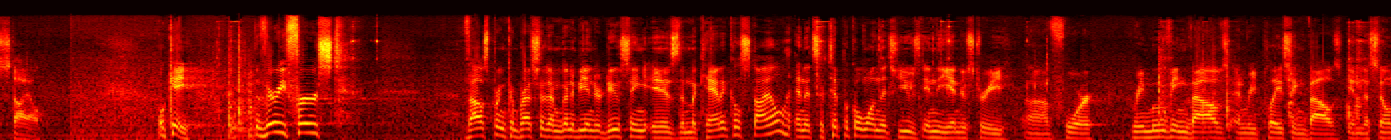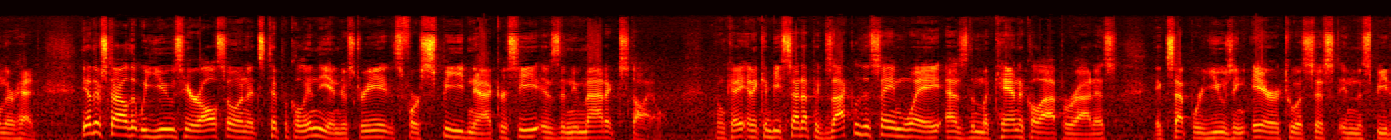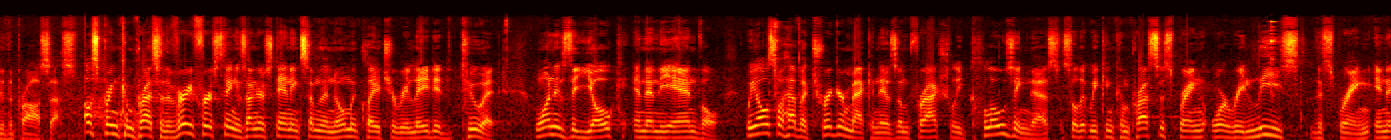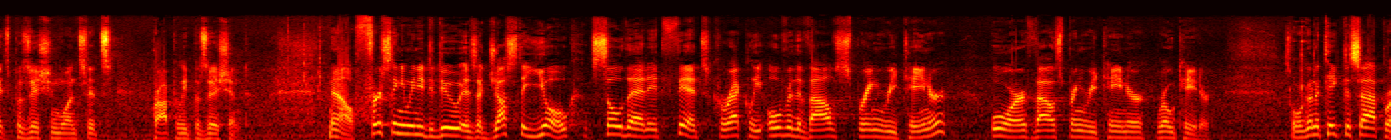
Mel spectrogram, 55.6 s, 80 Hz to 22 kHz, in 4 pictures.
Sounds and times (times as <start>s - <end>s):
Speech: 0.0s - 0.5s, 1.6s - 3.6s, 4.6s - 44.2s, 45.0s - 53.9s, 54.6s - 55.6s.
